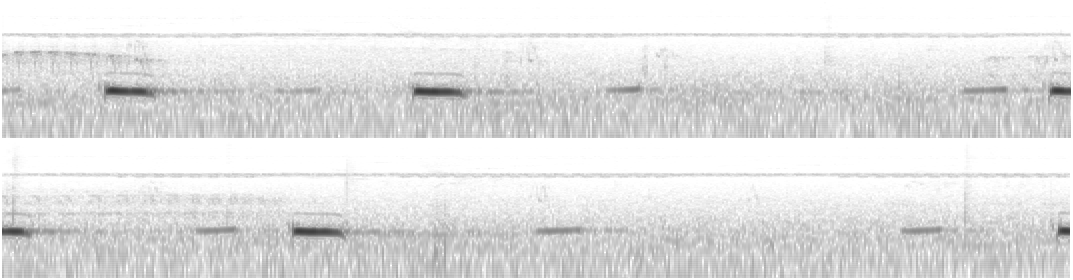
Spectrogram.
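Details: Blue ground dove pair at water, drinking; single short, soft hoots at an even low pitch recur every one to two seconds, fainter notes between, against a constant thin high-pitched insect drone and faint distant bird notes.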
